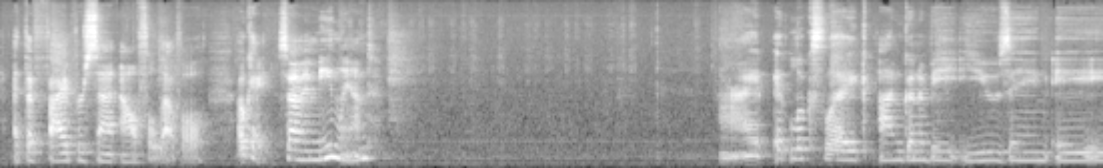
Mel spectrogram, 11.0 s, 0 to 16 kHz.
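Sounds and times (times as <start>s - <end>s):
pen scratching on paper: 4.1s - 7.6s.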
